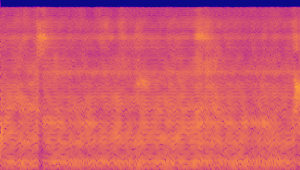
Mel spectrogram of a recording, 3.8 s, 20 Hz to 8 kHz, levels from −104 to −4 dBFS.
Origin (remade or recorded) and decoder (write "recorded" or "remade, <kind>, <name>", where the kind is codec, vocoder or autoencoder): remade, vocoder, Vocos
